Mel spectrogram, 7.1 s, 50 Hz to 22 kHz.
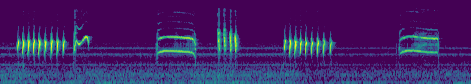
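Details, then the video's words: Cucak ranting in full fighting song for training contest birds: rapid trills of sharp notes alternate with drawn-out, nasal, slightly wavering tones lasting about half a second, with a twisting whistle and short chatters between. "CUCAK RANTING GACOR TERBARU 2025 _ SUARA TARUNG FULL ISIAN"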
